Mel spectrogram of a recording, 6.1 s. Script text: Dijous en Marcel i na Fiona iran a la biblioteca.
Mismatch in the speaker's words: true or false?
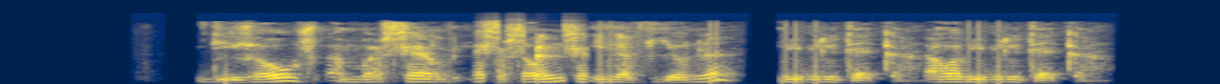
true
